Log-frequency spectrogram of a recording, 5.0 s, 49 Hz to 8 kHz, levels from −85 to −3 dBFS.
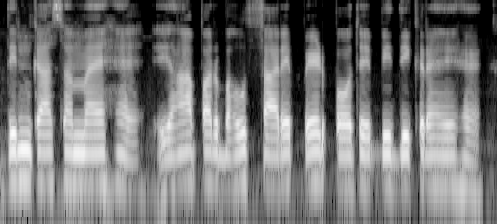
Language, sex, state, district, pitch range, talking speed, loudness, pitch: Hindi, male, Bihar, Patna, 115-125 Hz, 155 wpm, -17 LUFS, 120 Hz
